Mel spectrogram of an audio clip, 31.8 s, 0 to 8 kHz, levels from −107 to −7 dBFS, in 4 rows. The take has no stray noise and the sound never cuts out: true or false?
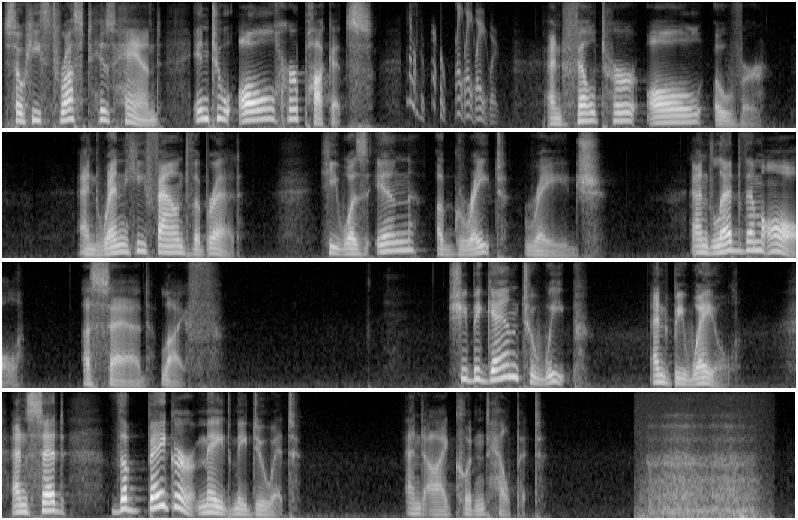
false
